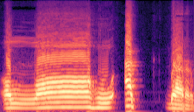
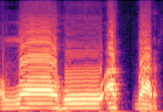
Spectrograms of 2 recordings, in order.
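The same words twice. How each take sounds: First: A firm glottal stop begins 'akbar'. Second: The 'hu' is stretched long into 'akbar'. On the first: The speaker calls it right. "Maka harus tegas huruf hamzahnya itu" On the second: The speaker calls it wrong. "Dipanjang ke hu, itu berarti seolah-olah ada huruf waw mati antara Allah dan bar itu. Maka itu pun salah"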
